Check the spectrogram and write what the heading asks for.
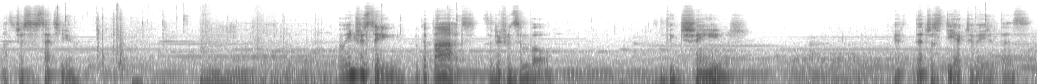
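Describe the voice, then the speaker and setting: A streamer thinks aloud and murmurs to himself while giving casual let's play commentary on a fantasy role-playing game, with game music behind him. He takes it slowly, pausing often, in a lowish voice with lively intonation.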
